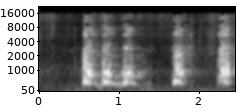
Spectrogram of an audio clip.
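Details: A domestic dog barking repeatedly: three sharp, mid-pitched barks about a quarter second apart, a pause, then two more, over a quiet low hum.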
